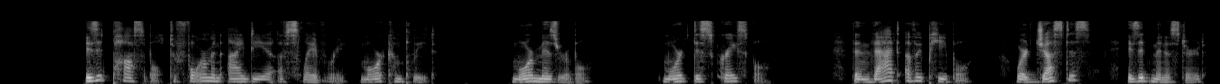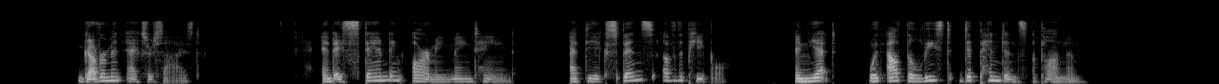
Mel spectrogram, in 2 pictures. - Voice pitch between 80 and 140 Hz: Yes, low, 135 Hz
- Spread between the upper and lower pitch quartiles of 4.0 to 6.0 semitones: Yes, average, 4.6 semitones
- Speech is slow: Yes, slow, 120 wpm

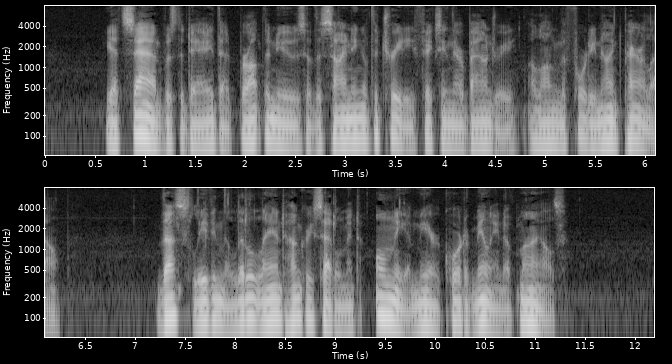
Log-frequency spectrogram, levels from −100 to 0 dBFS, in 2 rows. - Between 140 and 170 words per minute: No, average, 180 wpm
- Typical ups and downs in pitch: Yes, average, 3.3 semitones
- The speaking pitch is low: Yes, very low, 80 Hz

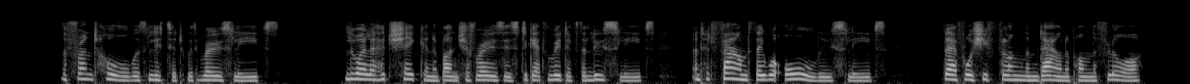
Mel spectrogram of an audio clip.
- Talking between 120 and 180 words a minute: No, average, 190 wpm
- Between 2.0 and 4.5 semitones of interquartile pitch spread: Yes, average, 3.8 semitones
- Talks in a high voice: Yes, high, 200 Hz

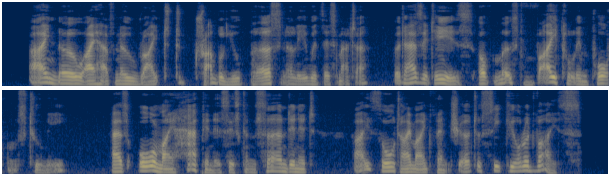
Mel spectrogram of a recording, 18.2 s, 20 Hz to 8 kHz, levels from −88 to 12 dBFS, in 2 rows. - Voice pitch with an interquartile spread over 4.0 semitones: Yes, average, 4.9 semitones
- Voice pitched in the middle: No, low, 115 Hz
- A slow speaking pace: Yes, slow, 130 wpm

